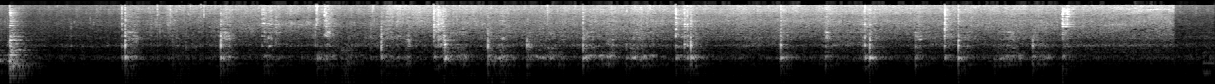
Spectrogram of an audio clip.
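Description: Chopped onions and curry leaves fry in a pan for beef vindaloo, a sharp burst of sizzle opening into continuous frying broken by frequent loud scraping stirs in an uneven rhythm that ends abruptly.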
